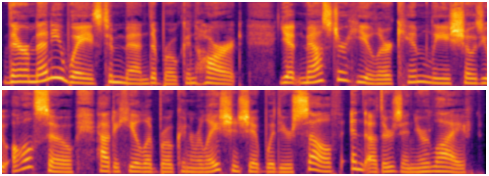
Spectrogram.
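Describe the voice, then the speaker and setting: Voice-over: woman, lowish voice, dry studio read, promotional. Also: lively intonation, normal speed, a little mellow, no room sound. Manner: smooth, polished and promotional. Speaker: voice-over announcer. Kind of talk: scripted introduction.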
